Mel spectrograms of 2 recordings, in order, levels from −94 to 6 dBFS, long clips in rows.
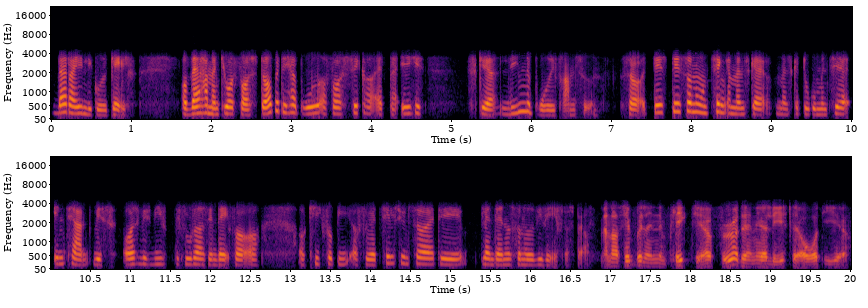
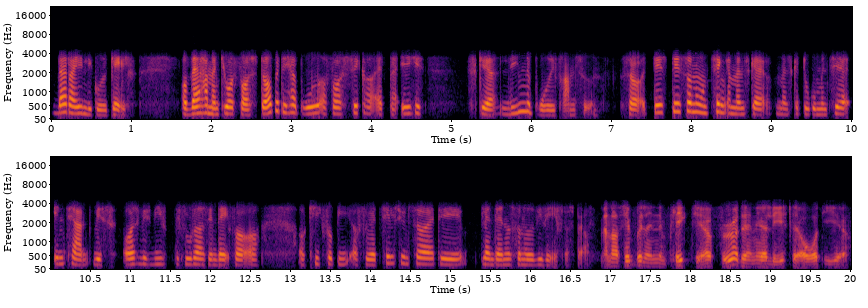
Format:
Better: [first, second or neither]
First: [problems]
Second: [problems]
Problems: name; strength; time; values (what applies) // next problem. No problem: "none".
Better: neither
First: phone-call audio; nothing above 3.5 kHz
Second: phone-call audio; nothing above 3.5 kHz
